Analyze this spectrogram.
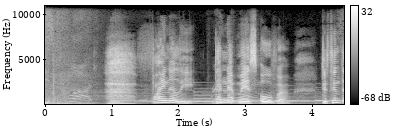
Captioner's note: sigh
